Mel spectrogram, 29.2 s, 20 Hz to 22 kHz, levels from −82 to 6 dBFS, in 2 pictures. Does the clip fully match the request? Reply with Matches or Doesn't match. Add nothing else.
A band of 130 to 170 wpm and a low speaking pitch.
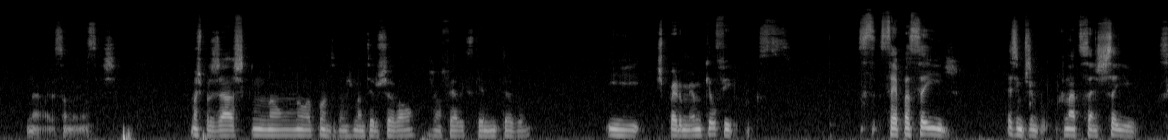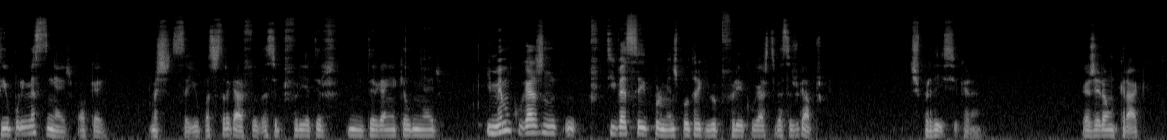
Doesn't match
